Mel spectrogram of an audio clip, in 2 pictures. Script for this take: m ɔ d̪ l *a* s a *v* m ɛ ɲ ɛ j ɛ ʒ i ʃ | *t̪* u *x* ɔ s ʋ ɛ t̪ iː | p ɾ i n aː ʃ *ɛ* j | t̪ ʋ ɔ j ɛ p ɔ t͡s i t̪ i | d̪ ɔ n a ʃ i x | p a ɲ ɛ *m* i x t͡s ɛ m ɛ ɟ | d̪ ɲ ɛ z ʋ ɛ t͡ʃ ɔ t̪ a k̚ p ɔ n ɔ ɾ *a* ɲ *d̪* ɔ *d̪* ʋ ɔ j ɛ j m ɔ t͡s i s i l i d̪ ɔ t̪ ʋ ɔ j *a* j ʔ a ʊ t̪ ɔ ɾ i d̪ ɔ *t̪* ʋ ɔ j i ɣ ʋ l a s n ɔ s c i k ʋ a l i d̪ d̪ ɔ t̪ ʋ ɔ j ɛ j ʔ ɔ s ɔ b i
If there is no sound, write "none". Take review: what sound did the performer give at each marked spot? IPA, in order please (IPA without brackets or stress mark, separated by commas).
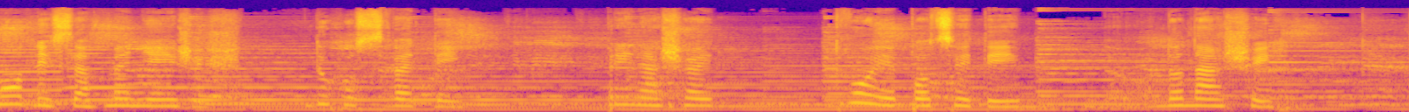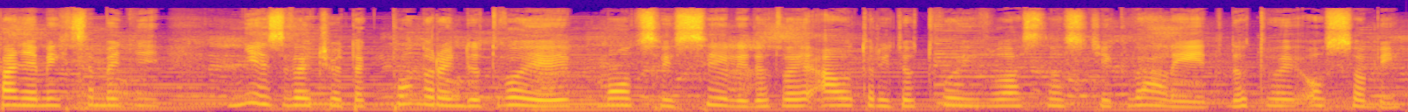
i, v, d̪, x, a, m, ɛ, d̪, t̪, ɛ, t̪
